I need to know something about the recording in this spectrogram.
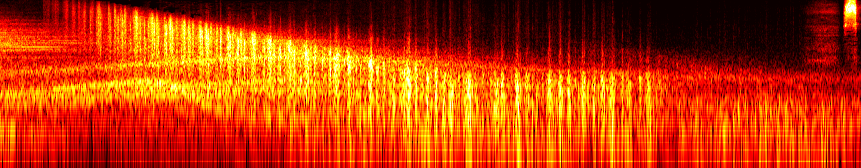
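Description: Stage sound effect of a rumble with rapid crackling, swelling over the first couple of seconds and then slowly fading away.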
